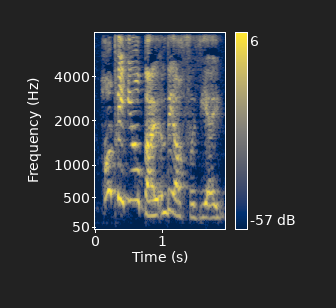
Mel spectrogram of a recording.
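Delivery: high, loud dismissive bird; brusque albatross. Acted. Albatross sending Oliver away, high brusque voice. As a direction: shoo him off.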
